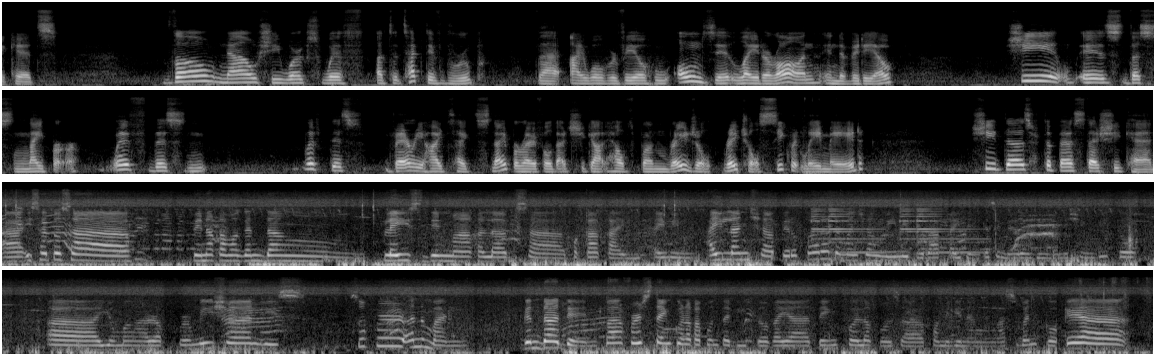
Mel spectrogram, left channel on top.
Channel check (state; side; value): different; both; correlation 0.00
